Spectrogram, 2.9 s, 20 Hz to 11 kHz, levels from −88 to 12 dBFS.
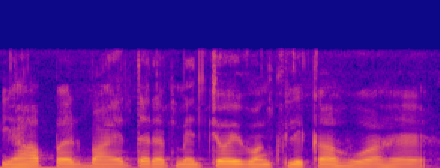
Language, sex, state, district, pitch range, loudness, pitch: Hindi, female, Arunachal Pradesh, Papum Pare, 155-165 Hz, -16 LUFS, 160 Hz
